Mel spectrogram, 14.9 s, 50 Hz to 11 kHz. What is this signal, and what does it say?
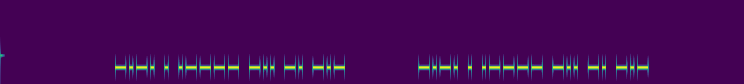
Morse code, heard as a keyed tone, about 17 wpm, 700 Hz. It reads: CE1DNK CE1DNK
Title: DXCC-100 Call Signs - 6 Characters - Repeated 2x - 17wpm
